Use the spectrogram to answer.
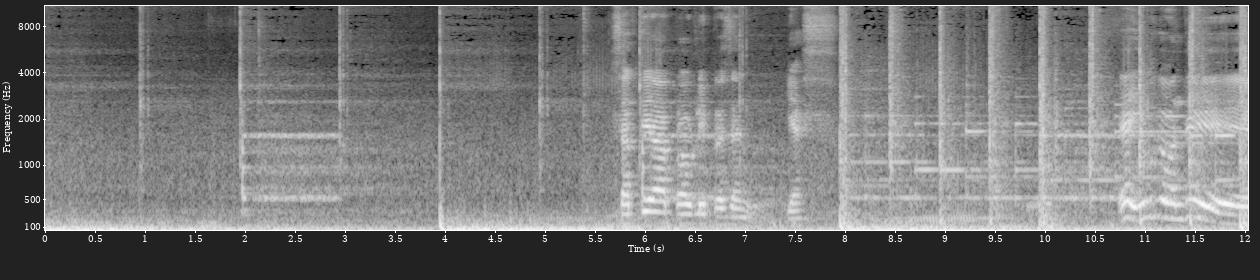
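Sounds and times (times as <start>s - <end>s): low rumbling drone: 0.0s - 11.2s
sharp ticks: 0.8s - 2.2s, 4.8s - 7.1s
held chord of tones: 5.8s - 12.0s.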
